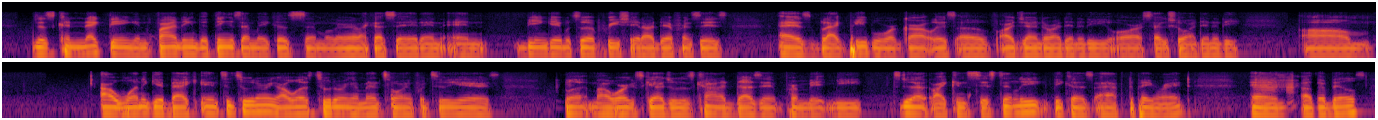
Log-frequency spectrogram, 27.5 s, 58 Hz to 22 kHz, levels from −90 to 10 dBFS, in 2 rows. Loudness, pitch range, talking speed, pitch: -24 LUFS, 90-100 Hz, 160 wpm, 95 Hz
